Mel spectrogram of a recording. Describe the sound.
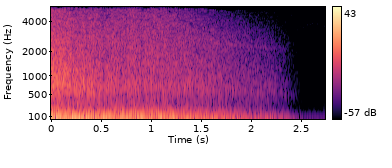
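Diwali firecrackers burst in a loud, dense crackling roar that holds steady, then thins and fades out at about two and a half seconds.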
